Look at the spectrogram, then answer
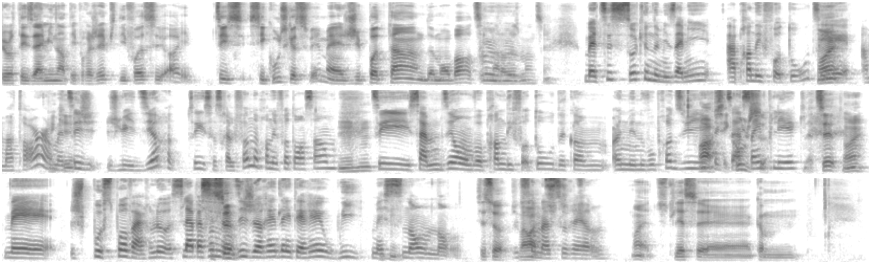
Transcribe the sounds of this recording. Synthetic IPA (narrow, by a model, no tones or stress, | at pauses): kyːʁt̪ezamid̪ɑ̃t̪epʁɔʒɛpi̥d̪efwasea̰ | t͡sese̥sɛkulsəkət̪y̥fɛmɛʒepɔd̪ət̪ɑ̃d̪əmɔ̃bɑːʁt͡semaləʁøzmɑ̃t͡sḛ | bɛt͡sesɛ̥syːʁkʏnd̪əmezamiapχɑ̃d̪efot̪ot͡seɛa̰mat̪ʰœːʁmɛt͡seʒʒəlɥiɛd͡z̪iat͡sesəsəʁɛləfɔnd̪əpʰʁɑ̃d̪d̪eɪfot̪oɑ̃sɑ̃bl̩t͡sesamd͡ziɔ̃vʌpχɑ̃d̪ʁd̪efot̪od̪əkɔmœ̃d̪əmenuvopχɔd͡zɥiafɛksesaulsɛ̃plɪkʲasɪtwɛmɛʒəpuspɔvɛːʁlɔsilapɛʁsɔnməd͡ziʒɔʁɛd̪əlɛ̃t̪eʁɛwimɛsinɔ̃nɔ̰̃sɛsɔʒsɔnat͡syʁɛl | wɛ̰t͡s̪y̥t̪əlɛsøkɔm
